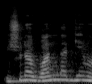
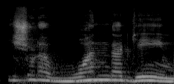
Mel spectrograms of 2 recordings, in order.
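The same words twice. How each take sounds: First: Said in the usual way. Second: Slow, higher, every word stressed; slow emphatic repeat. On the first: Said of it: "He's like". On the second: Retold or imitated. Streamer repeating a fan's claim in disbelief, slowly. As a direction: spell out each word of "He should have won that game". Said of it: "was the words that came out of his mouth".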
